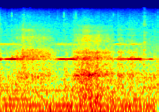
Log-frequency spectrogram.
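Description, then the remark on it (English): Repeated electronic beeping from outside, like a vehicle reversing alarm, sounding faint over a low background rumble, with no one talking. “A lot of beeping going on. I hope you can all hear that beeping.”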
